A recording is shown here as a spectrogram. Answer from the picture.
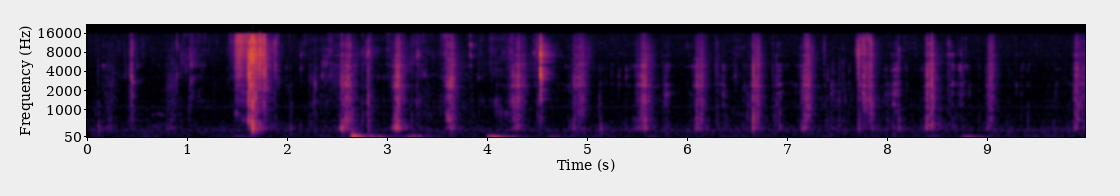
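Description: A crisp, loud bite into a raw green onion stalk about a second and a half in, then steady crunchy chewing of the raw onion, roughly two chews a second, picked up close to the mouth.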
